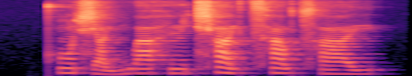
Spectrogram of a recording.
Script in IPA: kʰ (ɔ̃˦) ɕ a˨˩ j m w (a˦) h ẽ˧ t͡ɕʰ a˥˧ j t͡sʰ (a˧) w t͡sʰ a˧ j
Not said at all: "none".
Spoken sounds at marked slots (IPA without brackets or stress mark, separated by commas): ɔ̃˧, a˧, a˦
